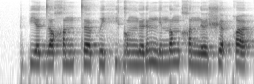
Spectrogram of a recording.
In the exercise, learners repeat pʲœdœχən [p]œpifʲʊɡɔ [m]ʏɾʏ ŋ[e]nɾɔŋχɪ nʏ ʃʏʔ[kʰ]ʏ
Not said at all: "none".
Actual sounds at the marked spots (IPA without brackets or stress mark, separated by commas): t, ŋ, i, q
